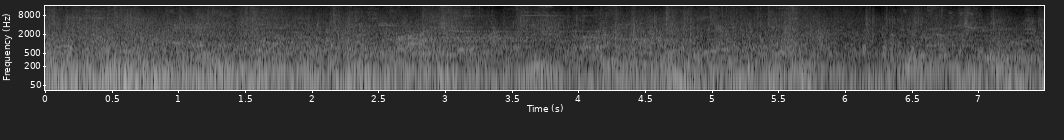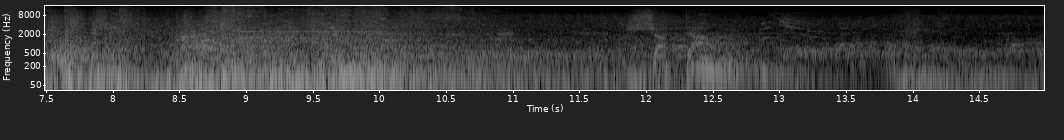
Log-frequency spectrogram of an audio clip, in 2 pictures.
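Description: Spell effects and weapon hits burst and clash rapidly in a game fight.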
